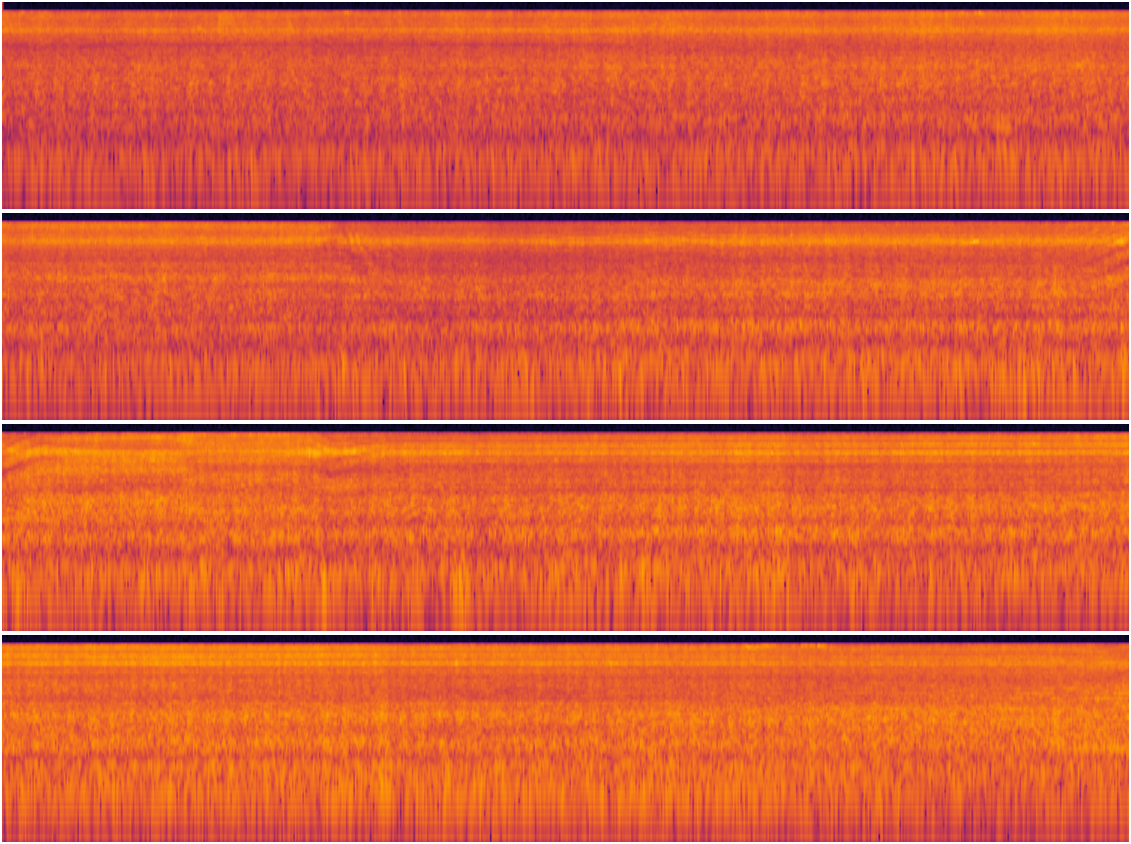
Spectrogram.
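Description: Compact paddy combine harvester running as it cuts ripe rice: a steady, dense mechanical din that grows gradually louder as the machine comes closer.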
